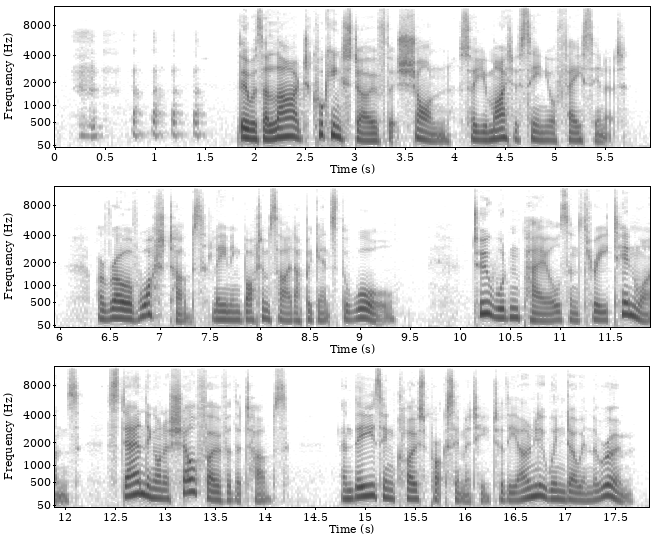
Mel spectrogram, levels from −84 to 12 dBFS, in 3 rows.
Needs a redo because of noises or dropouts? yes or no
yes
